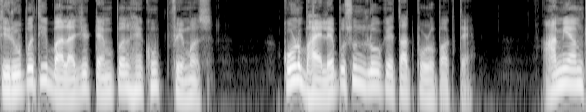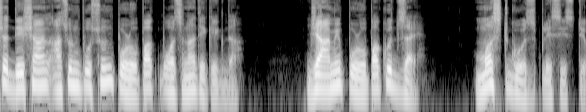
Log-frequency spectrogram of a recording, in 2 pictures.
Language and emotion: Goan Konkani, neutral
